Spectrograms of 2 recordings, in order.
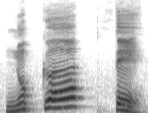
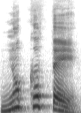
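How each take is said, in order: First: नुकते drawn out very slowly, syllable by syllable; slow demo. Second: Said in the usual way. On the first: Shown as a demonstration. Teacher modelling the Korean word for students, very slowly. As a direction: stretch नुकते out slowly for the class. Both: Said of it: "क्या?".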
